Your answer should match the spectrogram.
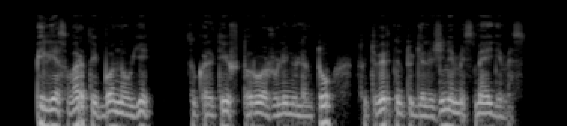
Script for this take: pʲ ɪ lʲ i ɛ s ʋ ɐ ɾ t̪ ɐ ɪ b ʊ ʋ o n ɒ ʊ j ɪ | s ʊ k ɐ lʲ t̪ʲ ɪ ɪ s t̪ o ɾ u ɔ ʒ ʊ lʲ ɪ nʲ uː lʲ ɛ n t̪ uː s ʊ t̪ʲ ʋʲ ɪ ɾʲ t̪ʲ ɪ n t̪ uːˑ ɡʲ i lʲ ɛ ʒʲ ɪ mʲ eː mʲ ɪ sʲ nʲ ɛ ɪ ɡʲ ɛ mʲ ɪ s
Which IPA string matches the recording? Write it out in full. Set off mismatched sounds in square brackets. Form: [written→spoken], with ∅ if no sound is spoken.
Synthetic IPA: pʲ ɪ lʲ i ɛ s ʋ ɐ ɾ t̪ ɐ ɪ b ʊ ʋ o n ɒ ʊ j ɪ | s ʊ k ɐ lʲ t̪ʲ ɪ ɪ [s→ʃ] t̪ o ɾ u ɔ ʒ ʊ lʲ ɪ nʲ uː lʲ ɛ n t̪ uː s ʊ t̪ʲ ʋʲ ɪ ɾʲ t̪ʲ ɪ n t̪ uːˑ ɡʲ [i→ɛ] lʲ ɛ ʒʲ ɪ [mʲ→nʲ] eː mʲ ɪ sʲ [nʲ→mʲ] ɛ ɪ ɡʲ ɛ mʲ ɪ s

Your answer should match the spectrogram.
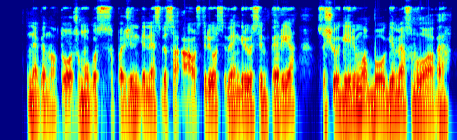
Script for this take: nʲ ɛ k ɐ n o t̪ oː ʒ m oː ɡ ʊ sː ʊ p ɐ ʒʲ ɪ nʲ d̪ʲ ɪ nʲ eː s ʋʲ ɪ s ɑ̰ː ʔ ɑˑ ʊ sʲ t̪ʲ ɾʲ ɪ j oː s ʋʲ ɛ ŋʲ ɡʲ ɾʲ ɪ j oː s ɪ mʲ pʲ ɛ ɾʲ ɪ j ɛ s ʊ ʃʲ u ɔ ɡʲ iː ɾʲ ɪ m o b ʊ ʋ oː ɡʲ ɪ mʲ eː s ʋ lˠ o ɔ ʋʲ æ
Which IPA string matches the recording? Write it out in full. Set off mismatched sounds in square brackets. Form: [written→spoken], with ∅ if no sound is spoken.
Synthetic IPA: nʲ ɛ [k→ɡ] ɐ n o t̪ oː ʒ m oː ɡ ʊ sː ʊ p ɐ ʒʲ ɪ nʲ d̪ʲ ɪ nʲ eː s ʋʲ ɪ s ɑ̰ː ʔ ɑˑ ʊ sʲ t̪ʲ ɾʲ ɪ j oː s ʋʲ ɛ ŋʲ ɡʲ ɾʲ ɪ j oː s ɪ mʲ pʲ ɛ ɾʲ ɪ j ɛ s ʊ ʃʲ u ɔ ɡʲ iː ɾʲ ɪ m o b ʊ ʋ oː ɡʲ ɪ mʲ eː s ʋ lˠ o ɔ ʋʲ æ

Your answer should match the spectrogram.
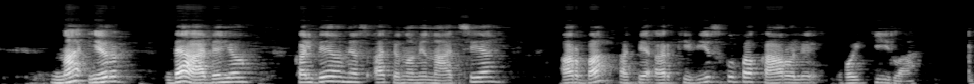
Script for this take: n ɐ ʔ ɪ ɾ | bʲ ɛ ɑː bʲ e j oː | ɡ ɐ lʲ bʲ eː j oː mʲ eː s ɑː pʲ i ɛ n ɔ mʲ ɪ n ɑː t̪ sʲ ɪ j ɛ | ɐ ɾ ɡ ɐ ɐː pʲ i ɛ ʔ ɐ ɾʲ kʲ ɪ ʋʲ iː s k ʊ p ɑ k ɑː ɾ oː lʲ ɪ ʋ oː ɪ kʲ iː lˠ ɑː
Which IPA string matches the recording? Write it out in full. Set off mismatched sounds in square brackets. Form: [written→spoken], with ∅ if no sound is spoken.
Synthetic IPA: n ɐ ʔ ɪ ɾ | bʲ ɛ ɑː bʲ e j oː | [ɡ→k] ɐ lʲ bʲ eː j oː mʲ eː s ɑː pʲ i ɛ n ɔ mʲ ɪ n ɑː t̪ sʲ ɪ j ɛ | ɐ ɾ [ɡ→b] ɐ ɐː pʲ i ɛ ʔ ɐ ɾʲ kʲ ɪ ʋʲ iː s k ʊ p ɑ k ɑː ɾ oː lʲ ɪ ʋ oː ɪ kʲ iː lˠ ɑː

